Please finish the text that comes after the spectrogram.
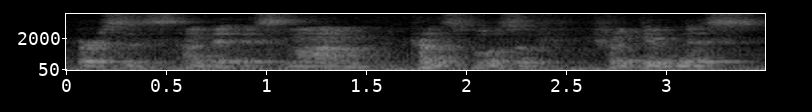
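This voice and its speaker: A man interviewing, asking questions in a soft, hesitant way. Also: on the low side, steady tone, moderate pace. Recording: echoey room, mic far off, audible noise.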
